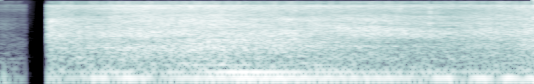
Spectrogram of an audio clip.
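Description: Road traffic on a road below a ski area at Powder Mountain gives a steady rush of passing cars, a continuous low engine and tyre drone from some distance. It comes in after a brief silence.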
